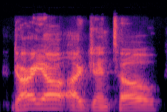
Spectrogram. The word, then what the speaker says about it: Dario Argento: So Dario Argento and Giallo horror films. And I just want to say that the little pronunciation thing that I played was doing like a real authentic thing.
